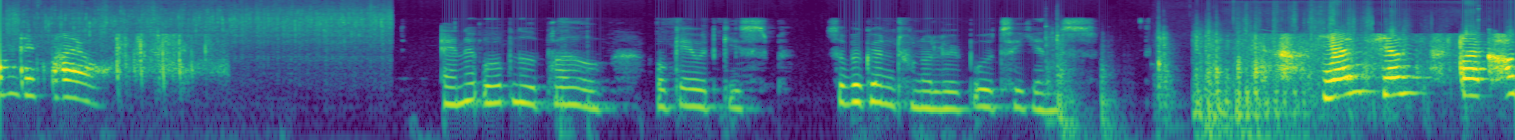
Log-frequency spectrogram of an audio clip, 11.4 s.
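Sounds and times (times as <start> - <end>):
speech: 0.0 - 0.9, 3.3 - 8.3, 9.3 - 11.3
food sizzling and crackling in a hot pan: 0.0 - 3.0.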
